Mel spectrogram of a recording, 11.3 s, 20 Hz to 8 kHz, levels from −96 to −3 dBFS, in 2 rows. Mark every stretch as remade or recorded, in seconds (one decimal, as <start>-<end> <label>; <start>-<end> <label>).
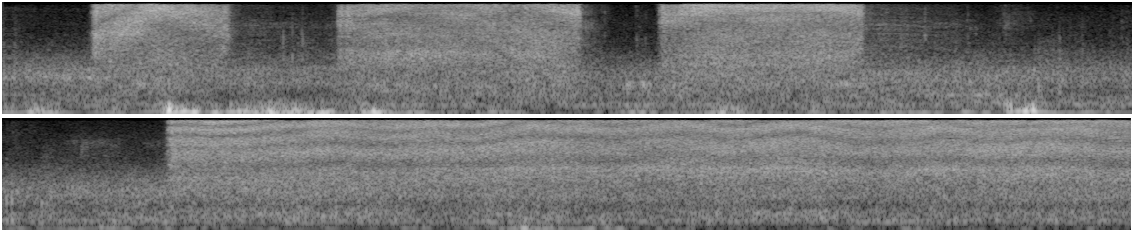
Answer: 0.0-1.2 remade; 1.2-4.2 recorded; 4.2-9.0 remade; 9.0-11.3 recorded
